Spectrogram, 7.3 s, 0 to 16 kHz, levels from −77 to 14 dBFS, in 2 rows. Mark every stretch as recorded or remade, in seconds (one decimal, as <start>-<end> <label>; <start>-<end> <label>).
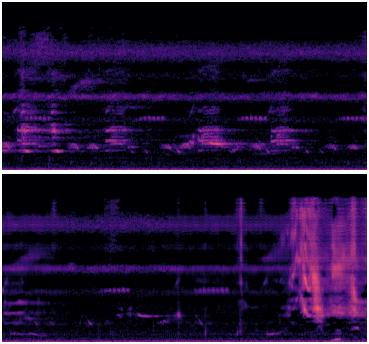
0.0-3.6 recorded; 3.6-4.3 remade; 4.3-5.3 recorded; 5.3-7.3 remade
